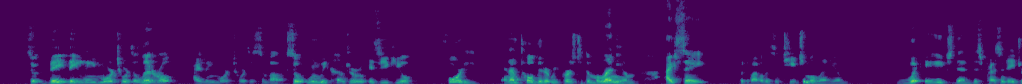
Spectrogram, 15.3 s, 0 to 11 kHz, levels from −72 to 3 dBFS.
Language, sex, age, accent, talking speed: English, male, 30-49, American, 175 wpm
